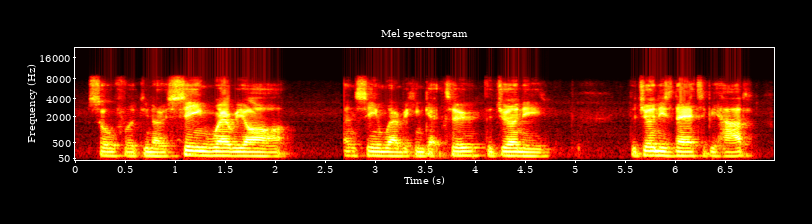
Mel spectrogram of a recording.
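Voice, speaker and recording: In a Midlands accent, a man speaks at a moderate pace in a fairly low, flat monotone. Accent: Midlands accent, noticeable. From English Midlands, Birmingham. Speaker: sports club commercial director. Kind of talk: podcast interview. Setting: podcast recording.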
